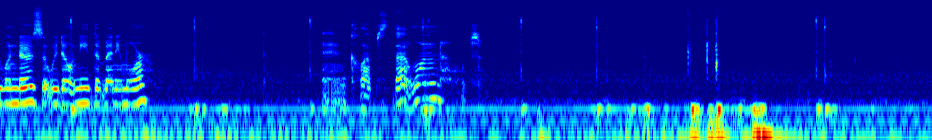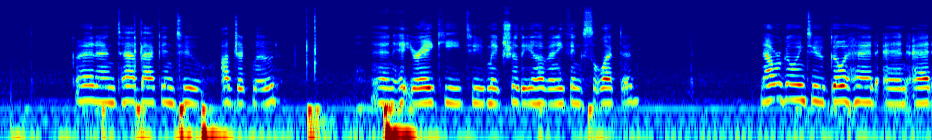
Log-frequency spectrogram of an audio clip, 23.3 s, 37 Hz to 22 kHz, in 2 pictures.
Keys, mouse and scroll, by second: 8.7 shift+s, 10.1 click, 13.2 Tab, 15.4 a.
